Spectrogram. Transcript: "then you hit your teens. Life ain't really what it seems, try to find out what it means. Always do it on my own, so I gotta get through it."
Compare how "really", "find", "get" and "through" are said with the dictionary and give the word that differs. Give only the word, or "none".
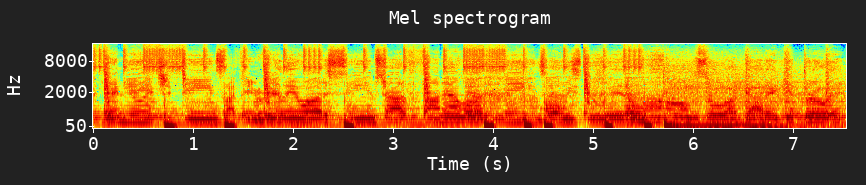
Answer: none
